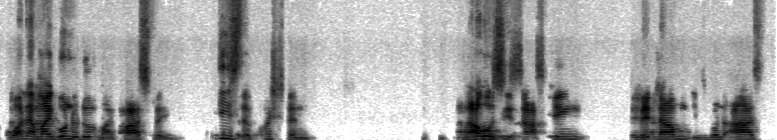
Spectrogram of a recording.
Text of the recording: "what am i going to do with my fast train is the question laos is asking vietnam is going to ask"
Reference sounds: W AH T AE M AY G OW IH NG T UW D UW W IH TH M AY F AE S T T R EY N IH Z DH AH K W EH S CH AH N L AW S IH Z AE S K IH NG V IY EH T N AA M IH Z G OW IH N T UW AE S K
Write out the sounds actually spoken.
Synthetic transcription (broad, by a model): W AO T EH M AY G OW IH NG T UW D UW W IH M AY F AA S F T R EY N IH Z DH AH K W EH S CH AH N N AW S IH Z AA S K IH NG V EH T N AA M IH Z G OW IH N T UW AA S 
